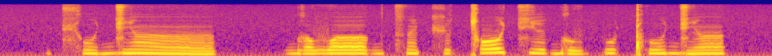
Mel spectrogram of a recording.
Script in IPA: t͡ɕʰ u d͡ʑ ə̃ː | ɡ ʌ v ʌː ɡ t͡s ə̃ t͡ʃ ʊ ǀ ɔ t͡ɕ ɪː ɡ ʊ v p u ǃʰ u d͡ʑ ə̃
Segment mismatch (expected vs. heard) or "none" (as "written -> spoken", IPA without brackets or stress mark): none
